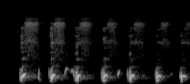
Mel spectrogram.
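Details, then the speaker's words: Person with Tourette syndrome describing tic attacks that surge in frequency, intensity and force when not properly medicated; a rapid run of about seven evenly spaced cough-like bursts, repetitive vocal tics. "Sí, sí, sí, es como que explotas, es como los tics em, aumentan muchísimo en frecuencia, en intensidad, en fuerza, en entonces no puedes, no puedes parar, no puedes funcionar, necesitas medicación"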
